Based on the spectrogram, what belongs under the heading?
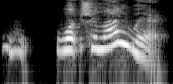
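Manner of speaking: put-on high, loud-ish, hesitant girl; timid Cinderella. A narrator's reading. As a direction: ask shyly, stumbling on the first word. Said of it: "she asked timidly".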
